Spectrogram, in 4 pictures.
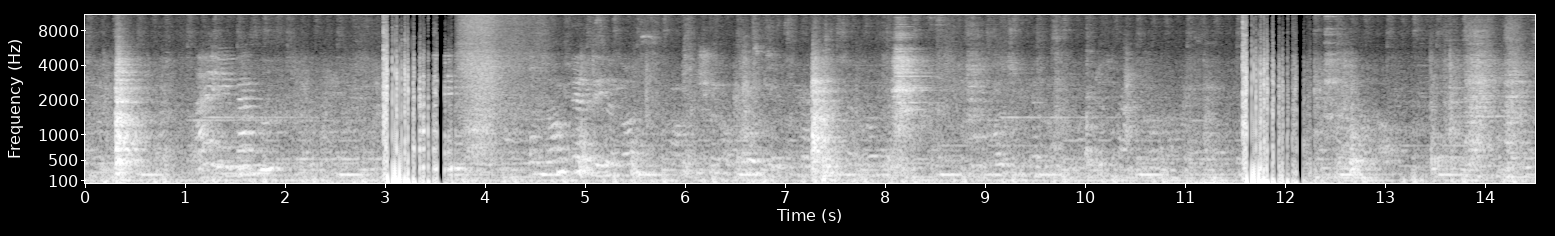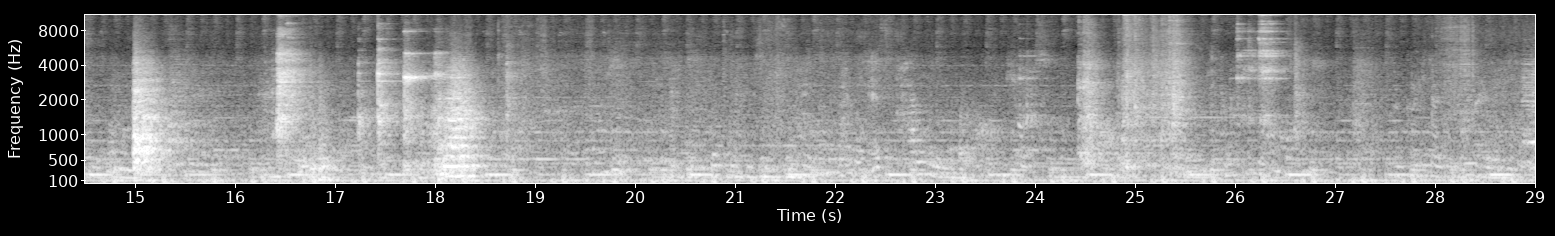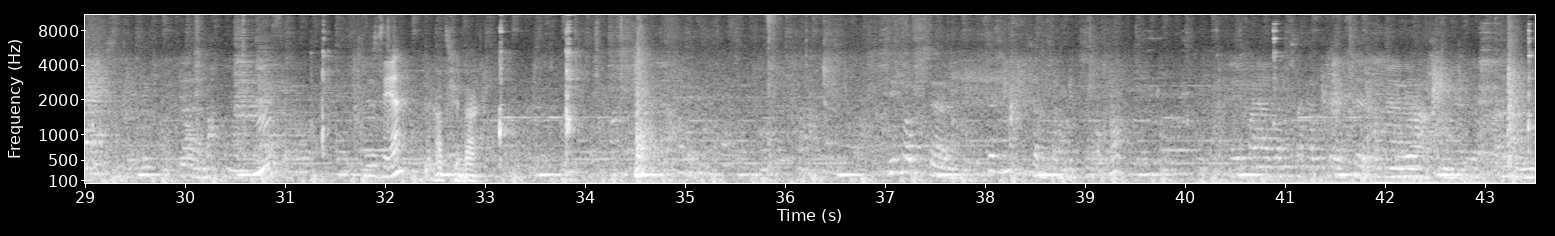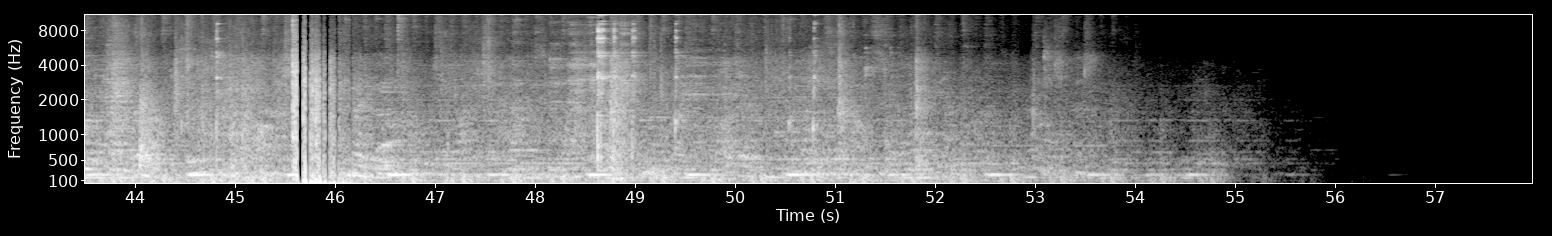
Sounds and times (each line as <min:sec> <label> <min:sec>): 0:00.0 guests talking 0:16.4
0:00.0 music 0:56.0
0:01.1 voice of the waitress 0:02.3
0:04.4 voice of the waitress 0:11.1
0:18.5 guests talking 0:53.6
0:19.5 voice of the waitress 0:24.8
0:27.6 voice of the waitress 0:32.4
0:34.6 voice of the waitress 0:47.3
